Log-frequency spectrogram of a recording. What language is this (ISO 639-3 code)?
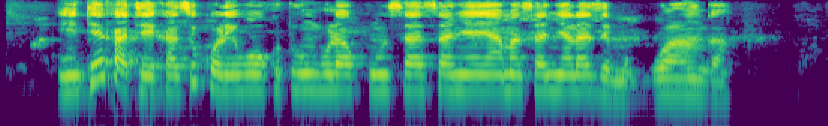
lug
